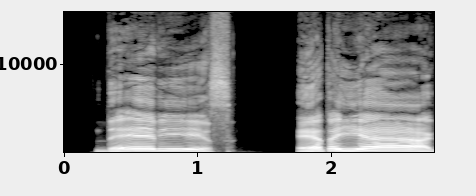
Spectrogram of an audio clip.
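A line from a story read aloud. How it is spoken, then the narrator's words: Loud shout. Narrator (Russian): громко кричу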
